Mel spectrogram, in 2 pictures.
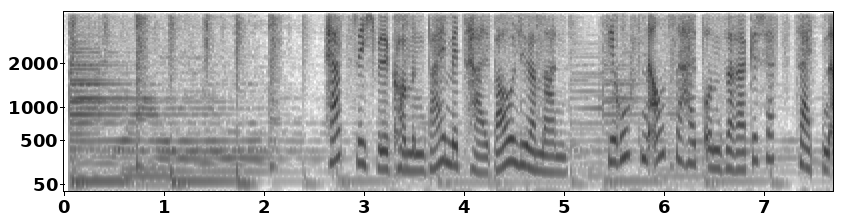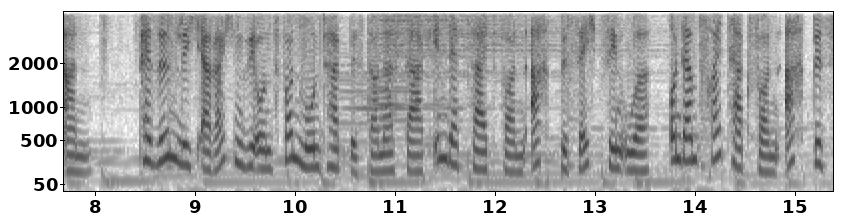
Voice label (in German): Ansagen AB NACHT; Metallbau Luehrmann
